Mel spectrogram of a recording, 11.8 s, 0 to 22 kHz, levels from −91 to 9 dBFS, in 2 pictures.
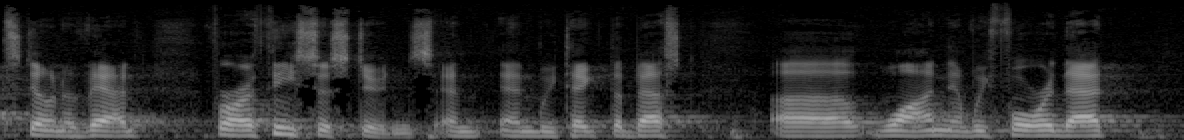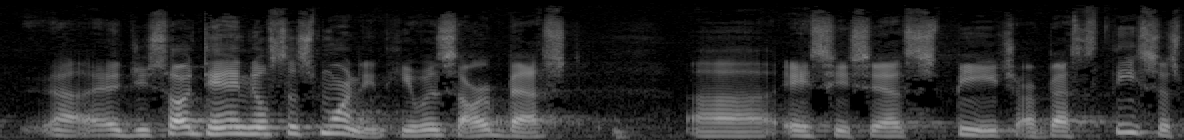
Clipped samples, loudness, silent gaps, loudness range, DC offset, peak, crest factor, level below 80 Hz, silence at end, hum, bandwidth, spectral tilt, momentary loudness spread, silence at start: under 0.1%; -33 LUFS; none; 4 LU; under 0.1%; -14 dBFS; 20 dB; -78 dBFS; 0 s; none; 19 kHz; -4.5 dB/octave; 10 LU; 0 s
